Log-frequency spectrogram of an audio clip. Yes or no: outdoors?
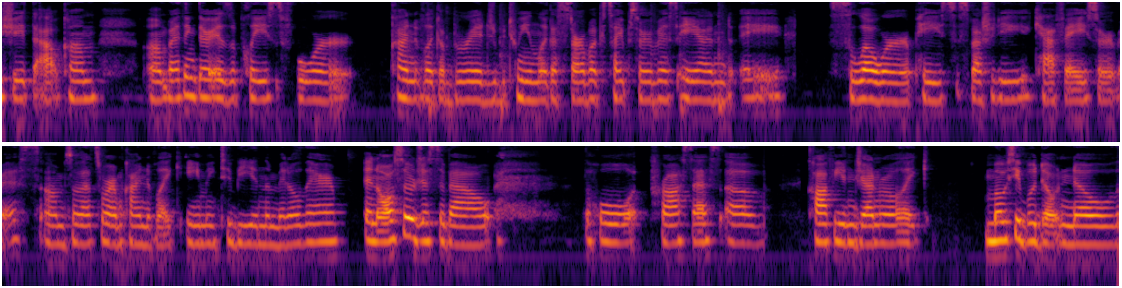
no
